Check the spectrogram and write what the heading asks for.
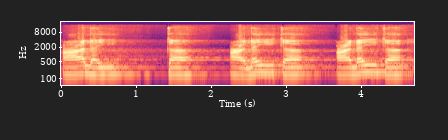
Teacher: আ লা মিলবে ইয়ার সাথে লাই আলাইকা আলাইকা আলাইকা, এখানে আলাইকা পড়া যাবে না, আলাইকা গলা চেপে উচ্চারণ করতে হবে আইন অক্ষর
